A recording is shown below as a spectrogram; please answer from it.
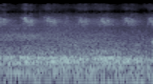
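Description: A bird chirping over and over, a short high note about three times a second, over a low steady rumble.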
